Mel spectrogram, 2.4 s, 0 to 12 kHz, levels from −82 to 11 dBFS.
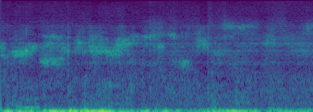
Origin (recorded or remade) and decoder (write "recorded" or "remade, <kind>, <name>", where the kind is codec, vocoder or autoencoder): remade, codec, SNAC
